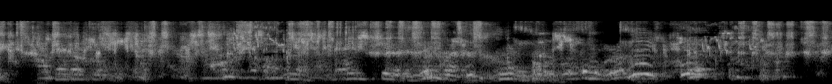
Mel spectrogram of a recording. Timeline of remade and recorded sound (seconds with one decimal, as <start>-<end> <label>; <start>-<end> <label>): 0.0-2.3 remade; 2.3-2.9 recorded; 2.9-6.9 remade; 6.9-7.6 recorded; 7.6-8.3 remade

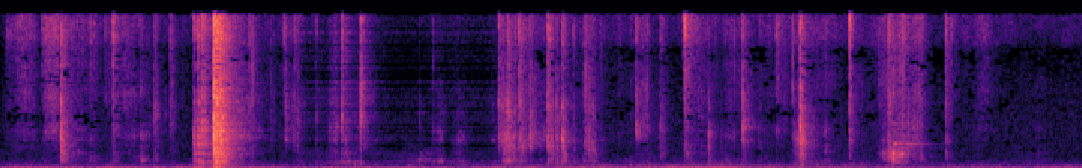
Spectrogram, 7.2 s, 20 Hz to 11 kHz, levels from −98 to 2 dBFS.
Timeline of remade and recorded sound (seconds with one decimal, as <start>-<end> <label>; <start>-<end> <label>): 0.0-2.0 recorded; 2.0-3.3 remade; 3.3-7.2 recorded

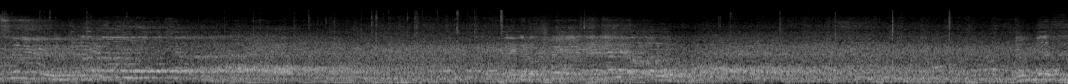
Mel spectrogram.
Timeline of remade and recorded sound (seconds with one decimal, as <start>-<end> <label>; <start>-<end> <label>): 0.0-2.3 recorded; 2.3-3.6 remade; 3.6-4.9 recorded; 4.9-6.7 remade; 6.7-10.7 recorded

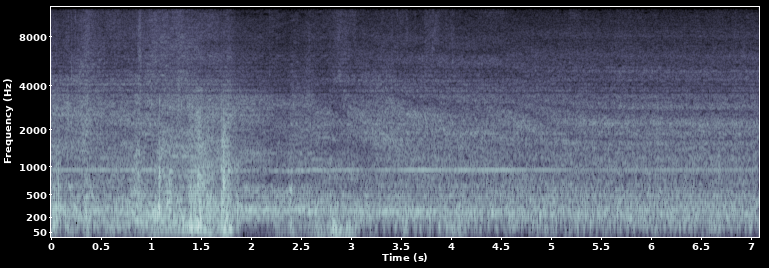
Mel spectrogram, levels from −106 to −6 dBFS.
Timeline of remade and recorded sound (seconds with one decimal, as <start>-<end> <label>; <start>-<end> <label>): 0.0-1.0 recorded; 1.0-2.8 remade; 2.8-7.1 recorded

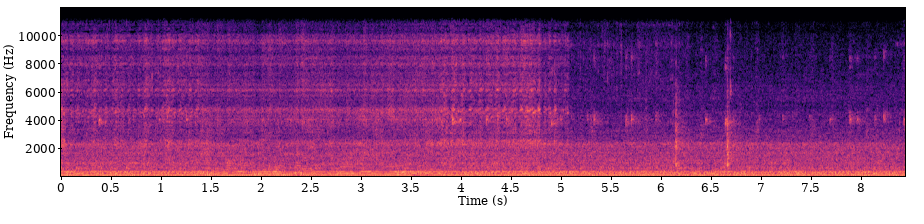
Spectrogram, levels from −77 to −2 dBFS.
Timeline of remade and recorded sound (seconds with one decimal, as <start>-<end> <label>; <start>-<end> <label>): 0.0-1.4 recorded; 1.4-3.8 remade; 3.8-8.4 recorded

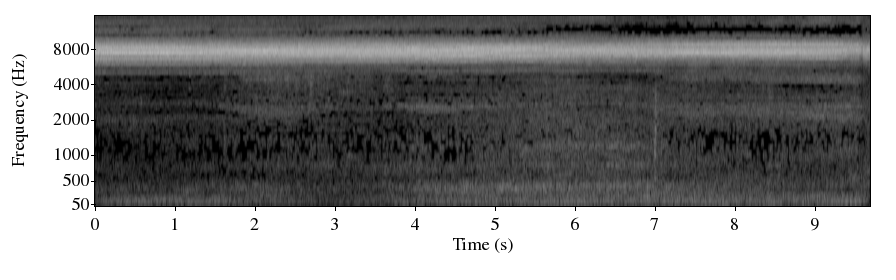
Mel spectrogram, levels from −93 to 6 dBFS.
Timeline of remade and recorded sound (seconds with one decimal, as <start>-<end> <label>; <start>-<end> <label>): 0.0-9.7 recorded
